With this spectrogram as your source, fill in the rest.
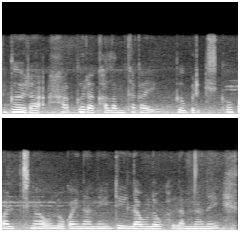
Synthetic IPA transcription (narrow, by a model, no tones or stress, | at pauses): ɡɯɾahaɡɯɾakʰalamtʰakaj | ɡɯbɾkʰiskʰɯwbalit͡ʃʰiŋawlɔɡajnanɯjdɯjlawlawkʰalːamnanɯj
